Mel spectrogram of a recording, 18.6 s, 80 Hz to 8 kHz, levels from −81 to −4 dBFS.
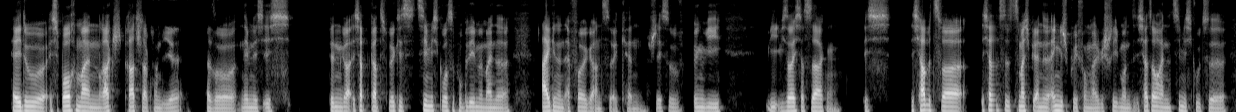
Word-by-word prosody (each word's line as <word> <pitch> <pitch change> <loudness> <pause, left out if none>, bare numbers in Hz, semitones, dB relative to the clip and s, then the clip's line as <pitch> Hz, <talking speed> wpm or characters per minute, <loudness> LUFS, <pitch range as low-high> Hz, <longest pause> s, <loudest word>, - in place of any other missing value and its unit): Hey 115 0 +7
du, 120 -4 +4
ich 115 - -3
brauche 125 +2 +7
mal 115 -2 +5
'nen 100 -1 -1
Rat 115 +3 +1
Ratschlag 110 -3 +1
von 100 -2 -4
dir. 100 +4 -3 0.3
Also, 95 -1 0
nämlich 105 -1 -2
ich 105 0 -2 0.6
bin 110 -1 +1
gerade 115 - +2
ich - - -4
habe 125 -1 +2
gerade 115 - +2
wirklich 120 0 -1
s - - -7
ziemlich 125 -2 +2
große 115 -1 -1
Probleme, 110 0 -1
meine 100 0 -1 0.4
eigenen 110 -1 +4
Erfolge 105 0 -2
anzuerkennen. 85 +2 -7
Verstehst 100 -1 -6
du? 105 -1 -6 0.2
Irgendwie, 105 -1 -1 0.6
wie 110 -3 -4
wie 105 - -6
soll 115 +1 +6
ich 115 - -3
das 110 -4 -3
sagen? 110 -2 +1 0.3
Ich - - -4 0.3
ich - - -3
habe 135 0 +7
zwar 115 -3 +3 0.2
ich 120 +3 -5
hatte 135 -1 +3
z 130 -1 -3
zum 125 - -1
Beispiel 120 0 +2
eine 110 -1 +1
Englischprüfung 115 -4 0
mal 95 +1 -2
geschrieben 105 +2 -4
und 95 0 -3
ich - - -7
hatte 115 +1 +3
auch 115 - +4
eine 105 -2 -1
ziemlich 110 +1 -3
gute 100 -3 -4
110 Hz, 180 wpm, -23 LUFS, 100-115 Hz, 0.6 s, Hey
